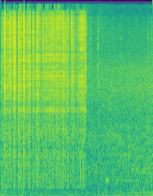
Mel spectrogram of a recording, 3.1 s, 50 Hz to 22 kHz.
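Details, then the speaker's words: MIG welding the transmission tunnel of a Hellcat Charger during a 6-speed manual swap: sharp, fast, even crackle like frying bacon for nearly two seconds, then it stops; a steady, well-set weld. "Listen to this welder, guys. Everyone was talking about he wasn't frying bacon. He's frying bacon now."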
